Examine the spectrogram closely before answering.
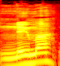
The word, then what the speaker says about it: Pneuma: the transformative nature of Soma into, is it Pneuma? Is that how Pneuma. it's pronounced?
